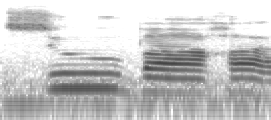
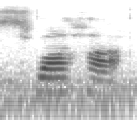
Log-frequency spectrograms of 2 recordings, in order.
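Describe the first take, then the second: First: The word has three syllables, su-va-ha. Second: The word has two syllables, swa-ha. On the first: The speaker calls it right. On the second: The speaker calls it wrong.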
